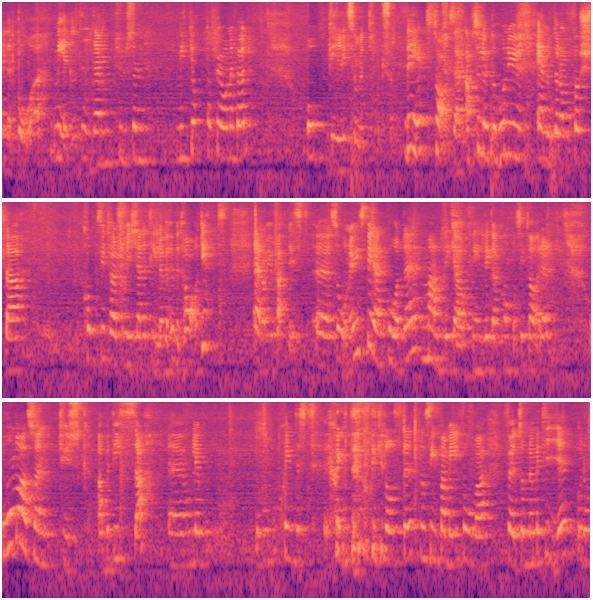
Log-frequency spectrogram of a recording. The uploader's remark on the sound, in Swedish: Live på Kvinnohistoriska. Kvast Pop Up Pod kör live från scenen under invigningen av Kvinnohistoriska museet i Stockholm 3 mars.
